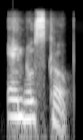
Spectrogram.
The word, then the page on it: endoscope: Indian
